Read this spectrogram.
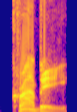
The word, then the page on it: crabby: British English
